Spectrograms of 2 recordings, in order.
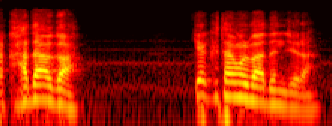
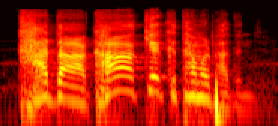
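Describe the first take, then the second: First: 가다가 punched out loud for the congregation to repeat; call and repeat. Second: 가다가 stressed, loud, falling; verse read out. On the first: Preacher leading the church in repeating the verse, 가다가 stressed. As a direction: say 가다가 strong, then 깨끗함을 받은지라. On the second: Preacher reading the verse before the church repeats it, 가다가 stressed. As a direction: read 가다가 with weight, then 깨끗함을 받은지라. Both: Shown as a demonstration. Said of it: "따라서 합시다".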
